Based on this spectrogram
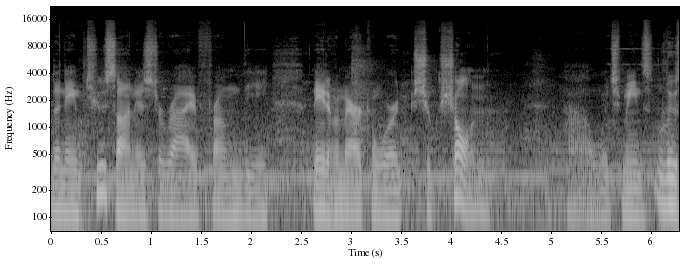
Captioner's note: speaks foreign language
